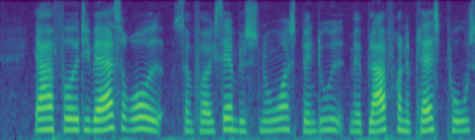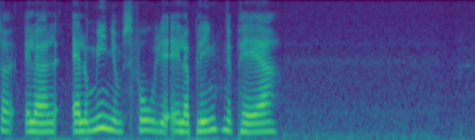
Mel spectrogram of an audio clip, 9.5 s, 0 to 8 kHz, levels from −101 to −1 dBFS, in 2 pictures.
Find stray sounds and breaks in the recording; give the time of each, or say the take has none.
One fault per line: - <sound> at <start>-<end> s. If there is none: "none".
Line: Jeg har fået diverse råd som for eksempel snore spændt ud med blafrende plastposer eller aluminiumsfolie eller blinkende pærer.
none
